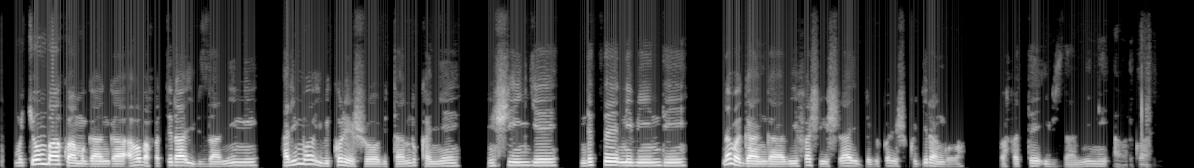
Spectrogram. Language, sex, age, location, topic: Kinyarwanda, male, 25-35, Kigali, health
